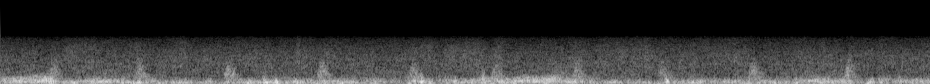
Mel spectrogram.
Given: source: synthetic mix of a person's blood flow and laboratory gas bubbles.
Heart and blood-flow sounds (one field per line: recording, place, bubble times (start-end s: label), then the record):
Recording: Doppler ultrasound of blood flow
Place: subclavian vein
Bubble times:
no bubbles
From the record:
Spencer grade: 0 (complete lack of bubble signals)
